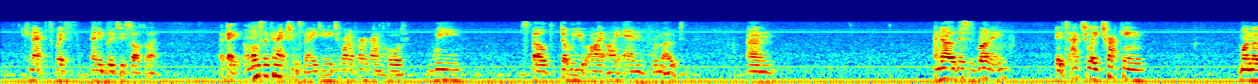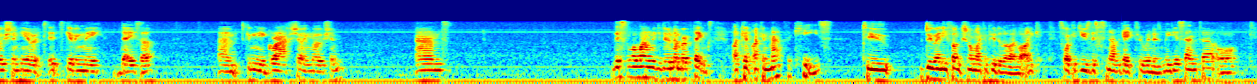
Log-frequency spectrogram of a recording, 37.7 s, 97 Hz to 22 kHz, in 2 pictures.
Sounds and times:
Speech: 0.3s - 2.4s, 3.3s - 7.0s, 7.8s - 10.3s, 11.2s - 11.7s, 14.0s - 15.2s, 15.8s - 17.2s, 18.6s - 21.2s, 22.1s - 24.1s, 25.1s - 25.7s, 28.0s - 37.5s.

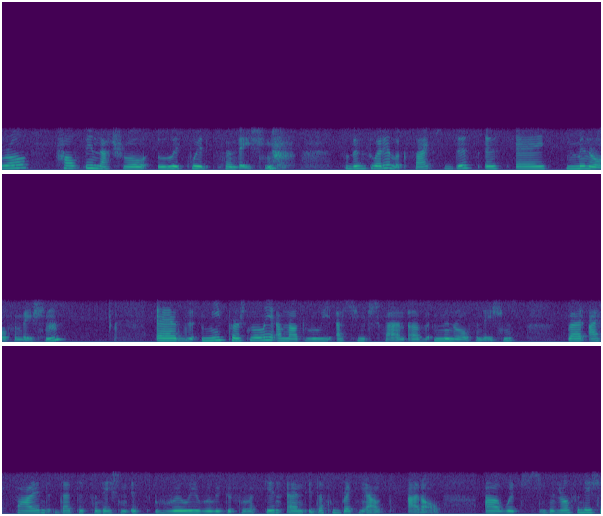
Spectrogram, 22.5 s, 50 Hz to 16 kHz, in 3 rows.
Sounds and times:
Speech: 0.0s - 3.6s, 4.3s - 8.3s, 9.4s - 14.0s, 14.6s - 22.4s.

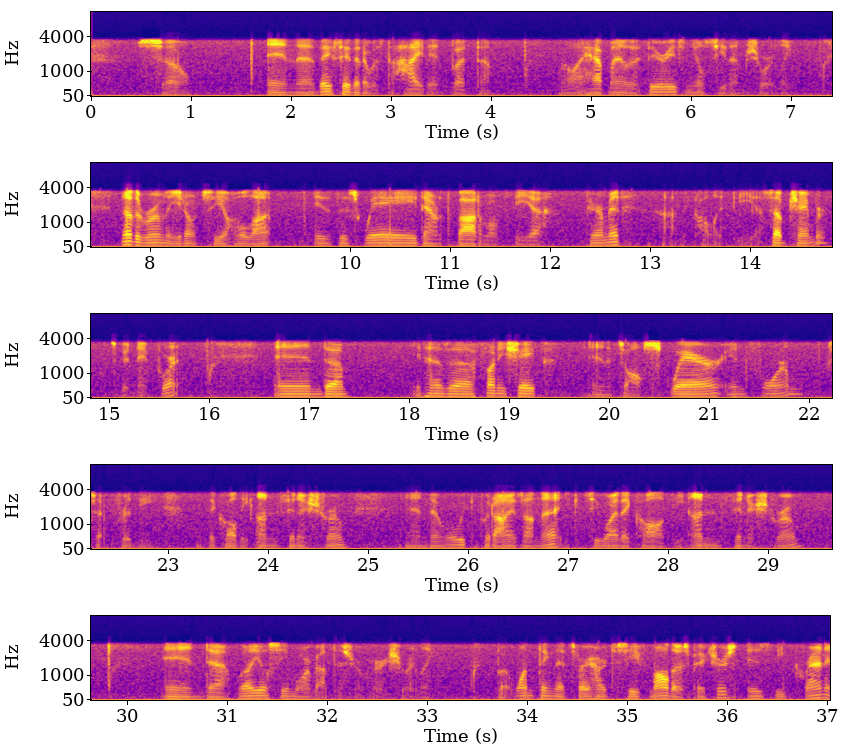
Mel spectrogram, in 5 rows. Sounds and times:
Speech: 0.5s - 1.0s, 1.7s - 4.1s, 4.7s - 7.0s, 7.7s - 15.8s, 16.6s - 17.4s, 18.0s - 24.8s, 25.4s - 29.4s, 30.4s - 33.1s, 33.7s - 37.0s.

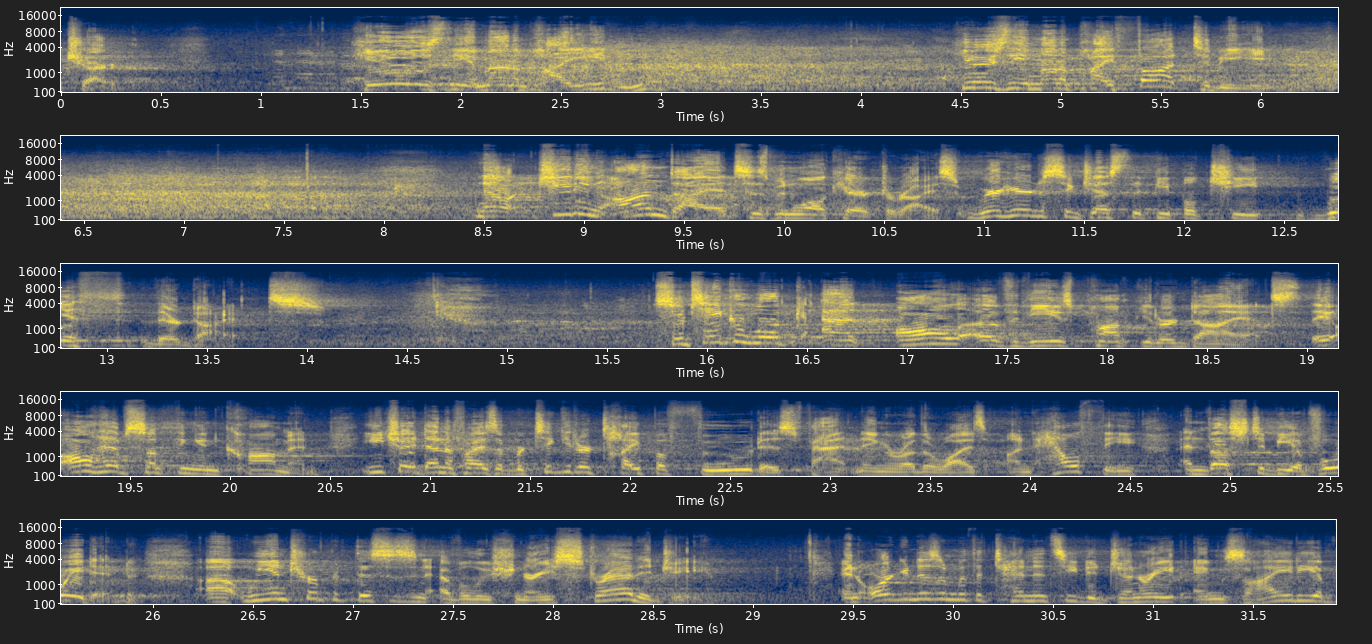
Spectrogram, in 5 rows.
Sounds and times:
Speech: 0.0s - 0.5s, 1.2s - 3.1s, 4.4s - 6.2s, 8.4s - 14.2s, 15.7s - 31.9s.

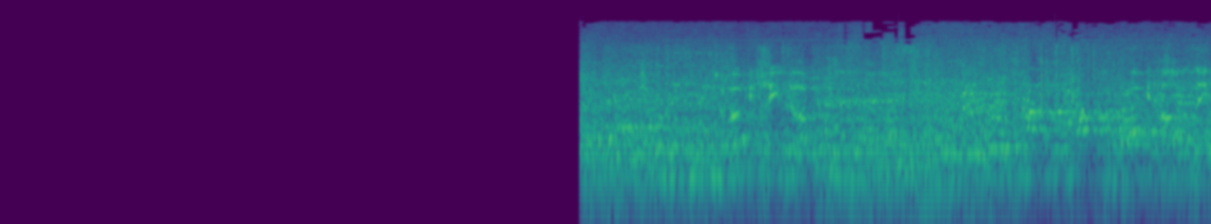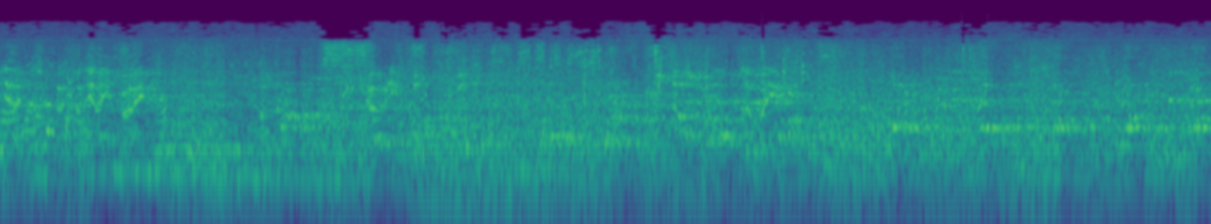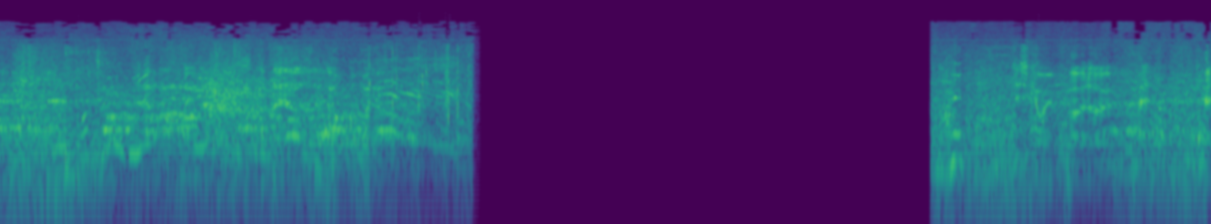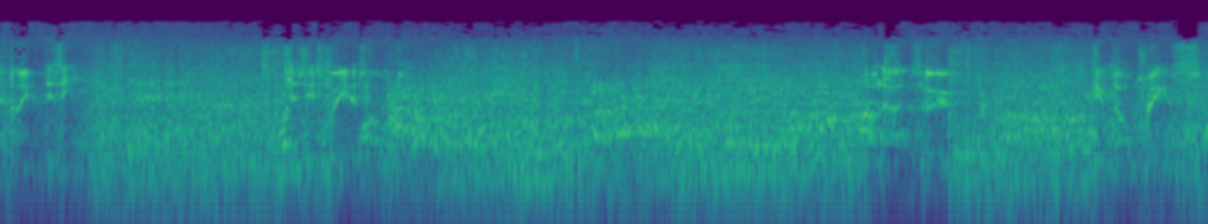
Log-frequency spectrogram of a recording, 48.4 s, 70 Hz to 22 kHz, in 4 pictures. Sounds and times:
Speech: 6.1s - 20.4s, 24.8s - 29.0s, 33.6s - 37.2s, 39.0s - 40.5s, 43.6s - 48.4s.

